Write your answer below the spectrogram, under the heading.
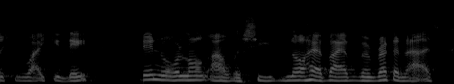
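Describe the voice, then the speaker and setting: Vocal fry marks this woman's medium-pitched voice, which moves at a moderate pace with fairly even intonation. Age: 70s. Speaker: audience member asking a question. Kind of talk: audience question at conference. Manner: halting, repetitive.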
